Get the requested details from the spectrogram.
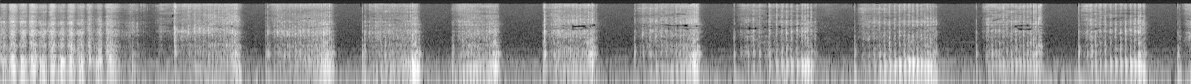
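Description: Fingernails scratch fast and hard along the face and edges of a small, hollow, printed cardboard light bulb box. Short bursts of dry, rasping scratching are separated by brief silences. The tone is low and hollow, with a papery rustle on top and no ring after each stroke.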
